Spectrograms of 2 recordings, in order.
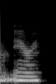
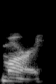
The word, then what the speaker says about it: Mari: Is it Mari or Mary? It is Mari.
